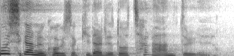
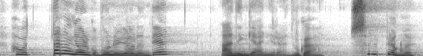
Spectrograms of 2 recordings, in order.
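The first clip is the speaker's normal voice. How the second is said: normal talking voice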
